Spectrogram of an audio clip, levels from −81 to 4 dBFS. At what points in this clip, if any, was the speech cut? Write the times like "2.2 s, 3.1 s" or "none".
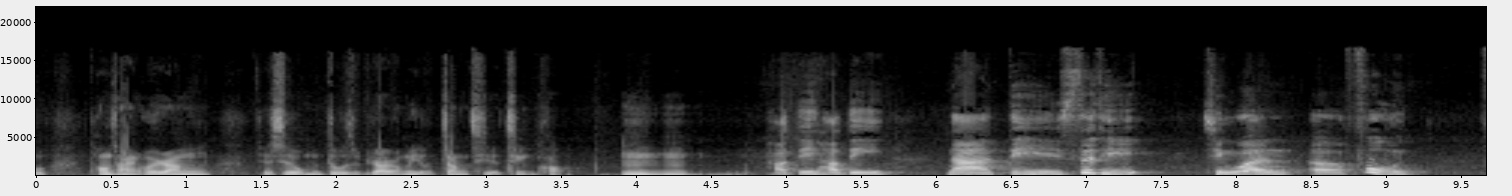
none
